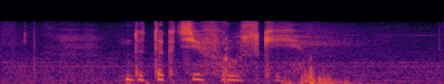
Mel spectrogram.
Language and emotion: Russian, neutral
